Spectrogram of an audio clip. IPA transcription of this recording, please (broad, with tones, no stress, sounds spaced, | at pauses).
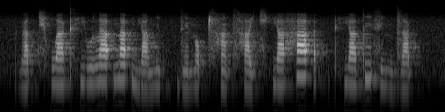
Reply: ɡ a˨ t̚ t͡ɕʰ w a˧ kʰ j u˧ l a˦ ʔ n̪ a˦ ʔ ŋ j a˨˩ n̪ i˨ p̚ i˨ k̚ d͡z ẽ˨˩ n̪ ɔ˨ p̚ t͡sʰ ã˨˩ t͡sʰ a˨˩ j t͡ɕʰ j a˧ h a˦ ʔ | pʰ j a˧ t̪ ĩ˦ s i˨˩ ŋ d͡z a˨ k̚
